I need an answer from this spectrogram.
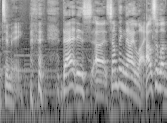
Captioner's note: chuckles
